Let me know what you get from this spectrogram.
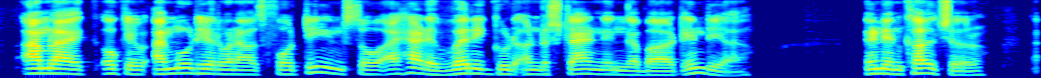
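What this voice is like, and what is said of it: Noticeable foreign accent. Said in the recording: “my accent, there are people that say my accent is what is making me funny”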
